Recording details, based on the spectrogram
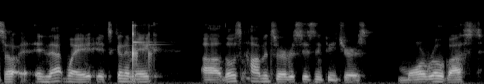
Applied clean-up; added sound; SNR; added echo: neural diffusion model UNIVERSE++.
